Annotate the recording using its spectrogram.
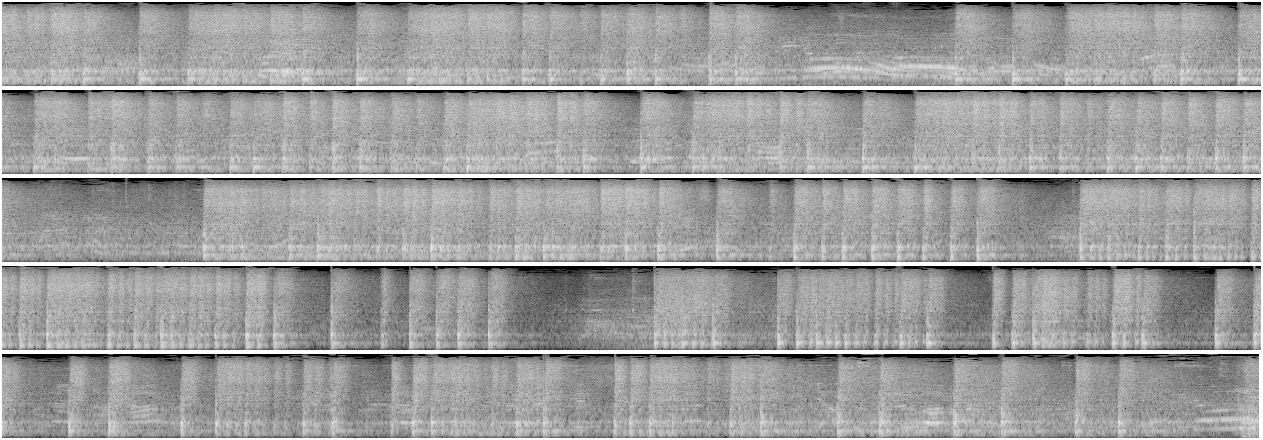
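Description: Marching band drum section playing a march: rapid snare drum strokes and rolls over bass drum, with a couple of brief breaks.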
